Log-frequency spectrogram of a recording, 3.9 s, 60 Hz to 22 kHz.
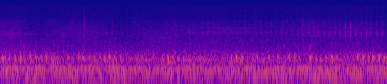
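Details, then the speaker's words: Toyota Vitz with warning light and code P0353 (ignition coil C primary/secondary circuit) idles unevenly with a lumpy, stumbling thump; heavy misfire vibrating the whole car and dashboard. "और यह गाड़ी में आप आवाज भी सुन सकते हैं काफी गाड़ी में मिसिंग है य आप यहां से आईडिया लगा सकते हैं बहुत ज्यादा गाड़ी में मिसिंग है"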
